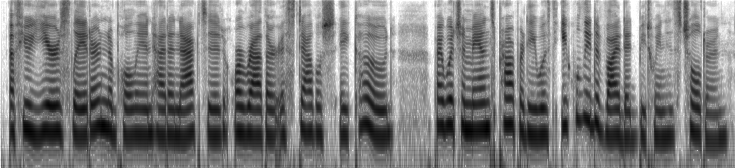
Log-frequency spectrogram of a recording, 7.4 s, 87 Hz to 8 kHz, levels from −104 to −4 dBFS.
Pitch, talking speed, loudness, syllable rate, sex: 225 Hz, 190 wpm, -16 LUFS, 6.1 syllables/s, female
